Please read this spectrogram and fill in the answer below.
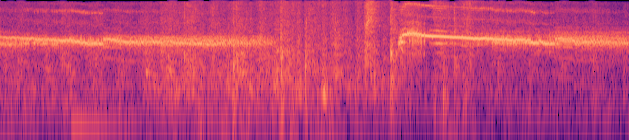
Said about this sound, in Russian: Вдруг раздался грозный клёкот, и прямо перед Гешкой приземлилась огромная птица.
